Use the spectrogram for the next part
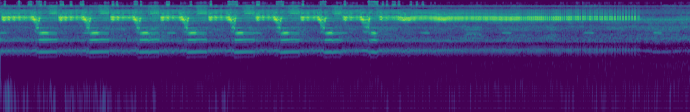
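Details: Meimuna oshimensis cicada singing in Okinawa's Yanbaru, heard until roughly mid-December: rapid series of shrill, swooping phrases, about two per second, merging into one continuous high ringing tone that ends abruptly.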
